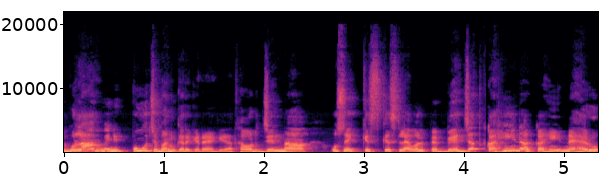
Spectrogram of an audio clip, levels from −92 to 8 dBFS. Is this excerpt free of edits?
no; 1 cut; at 4.2 s

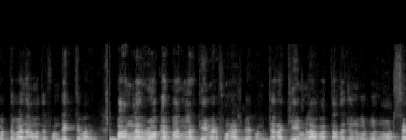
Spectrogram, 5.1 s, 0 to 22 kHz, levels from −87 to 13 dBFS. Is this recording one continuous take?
no; 1 cut; at 1.4 s

